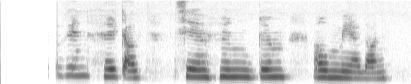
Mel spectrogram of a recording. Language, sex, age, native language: Icelandic, female, 12, Icelandic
